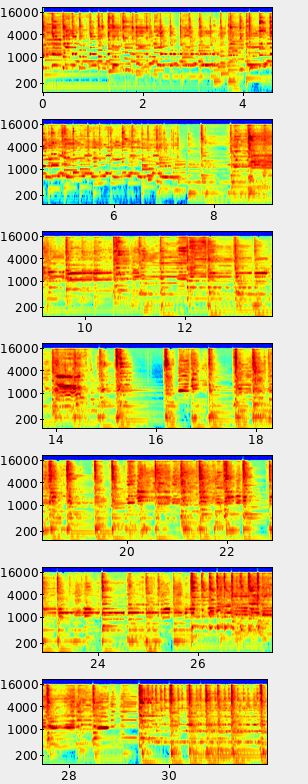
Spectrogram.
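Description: Acoustic country blues band playing: a harmonica with bending, wavering notes over plucked acoustic guitar and mandolin.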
